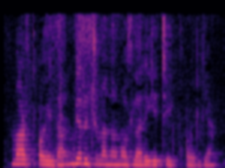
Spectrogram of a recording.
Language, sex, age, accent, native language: Uzbek, female, under 19, Andijon, Uzbek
